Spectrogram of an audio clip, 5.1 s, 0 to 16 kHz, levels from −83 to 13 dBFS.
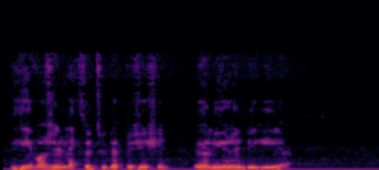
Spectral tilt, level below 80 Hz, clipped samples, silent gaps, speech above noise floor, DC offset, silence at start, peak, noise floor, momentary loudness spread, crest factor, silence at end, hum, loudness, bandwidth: -8 dB/octave; -60 dBFS; under 0.1%; none; 31 dB; under 0.1%; 0.15 s; -10 dBFS; -53 dBFS; 6 LU; 14 dB; 1.2 s; none; -23 LUFS; 11 kHz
